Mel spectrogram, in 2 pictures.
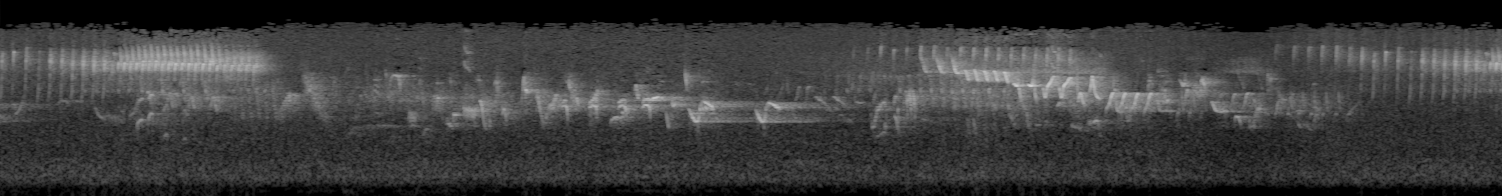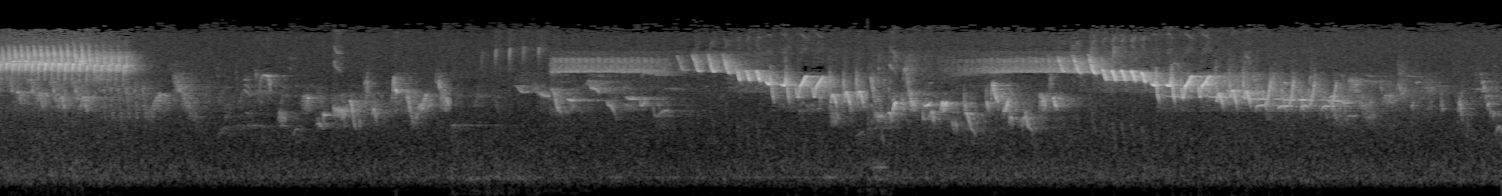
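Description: Songbirds singing, with several songs overlapping. High phrases sweep downward and repeat every few seconds over a faint steady background hiss.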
